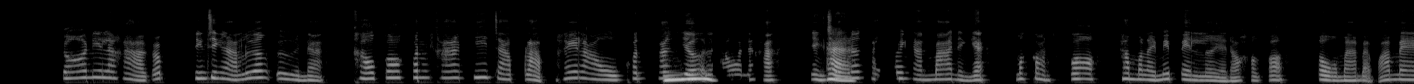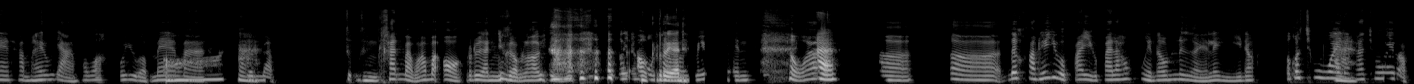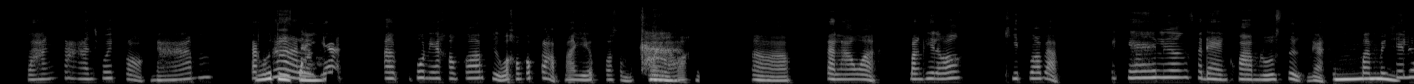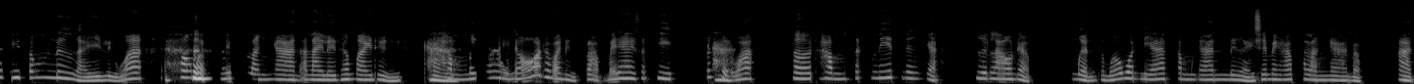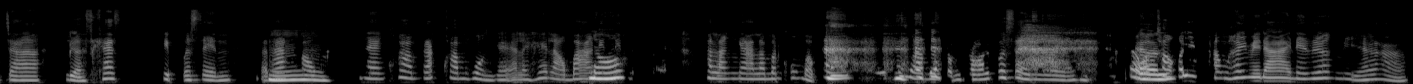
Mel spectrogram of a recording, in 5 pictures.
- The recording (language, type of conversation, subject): Thai, advice, ฉันควรรักษาสมดุลระหว่างความเป็นตัวเองกับคนรักอย่างไรเพื่อให้ความสัมพันธ์มั่นคง?
- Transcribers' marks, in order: laughing while speaking: "อยู่กับเรา อย่างเงี้ย"; laugh; chuckle; chuckle; chuckle; unintelligible speech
